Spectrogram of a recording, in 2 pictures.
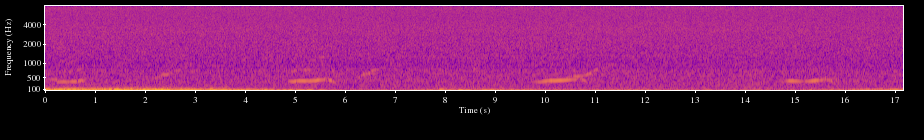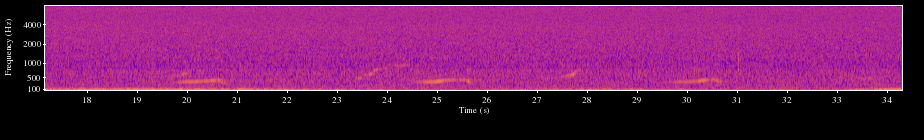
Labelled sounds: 24.2	24.4	humpback whale, 0.90 to 0.99 kHz

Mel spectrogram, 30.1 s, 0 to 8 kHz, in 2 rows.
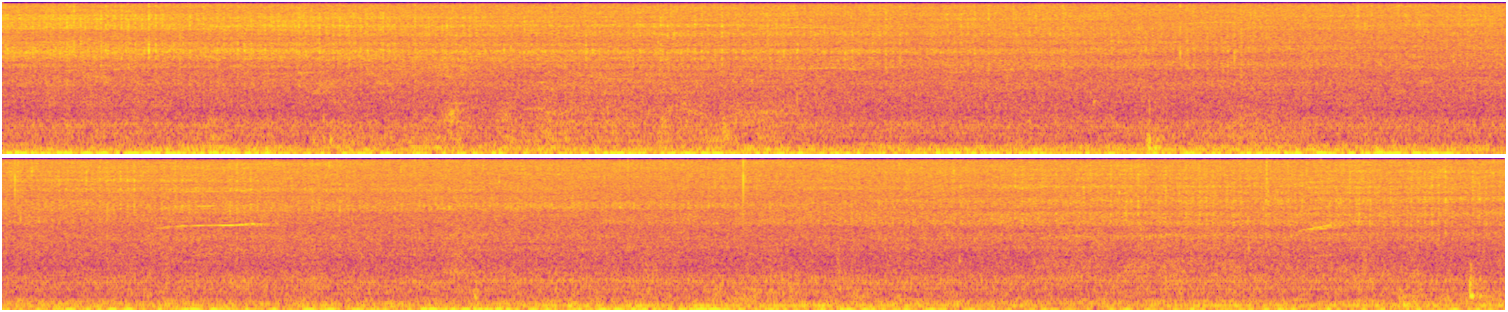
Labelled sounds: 16.5	17.7	killer whale, 1.2 to 3.1 kHz

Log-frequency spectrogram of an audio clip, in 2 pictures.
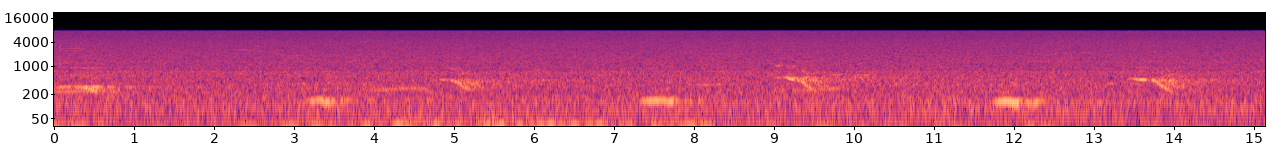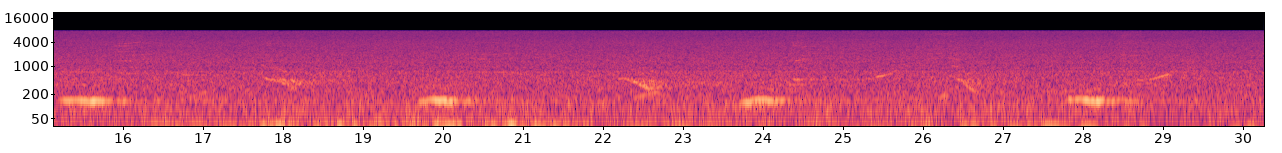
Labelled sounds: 26.1	26.4	humpback whale, 6.2 to 6.6 kHz

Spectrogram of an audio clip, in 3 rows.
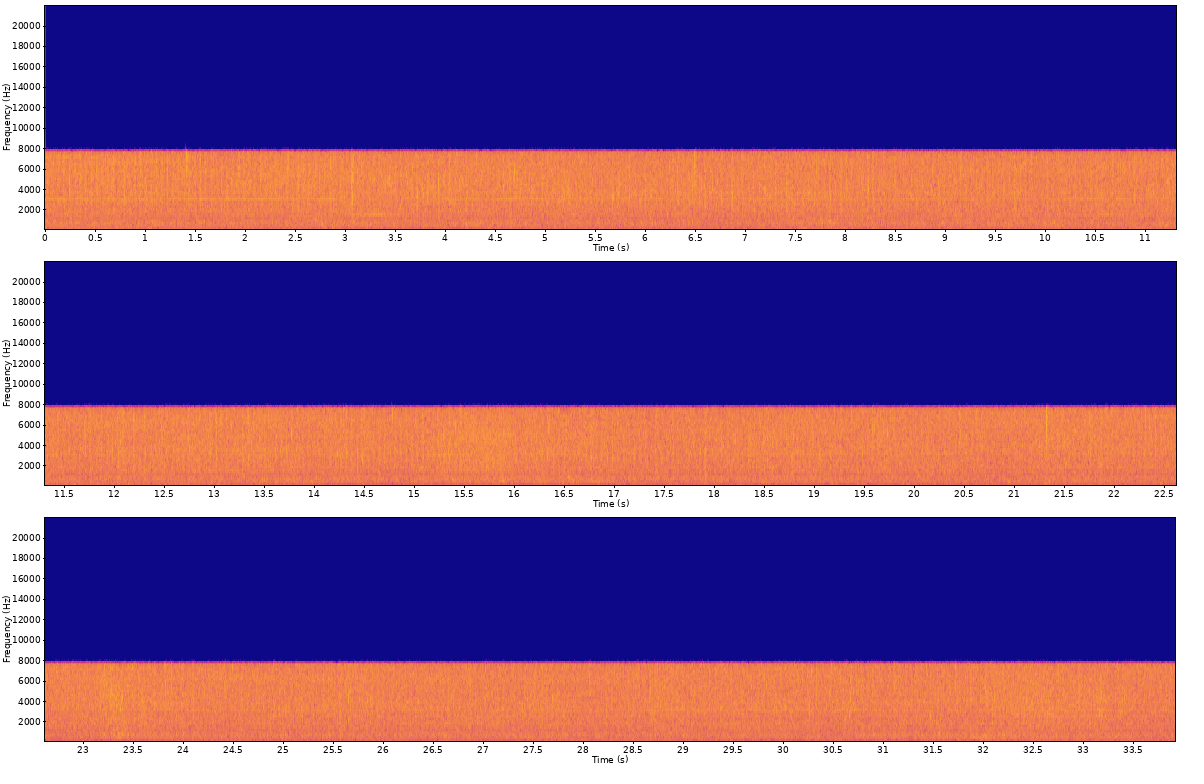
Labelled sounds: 3.1	3.4	vessel noise, 1.4 to 1.6 kHz

